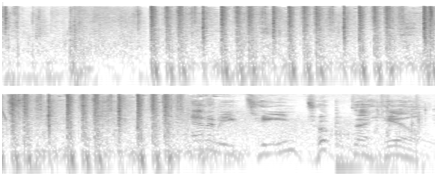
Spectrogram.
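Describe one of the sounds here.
Rapid gunshots fire in a burst.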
